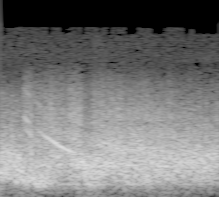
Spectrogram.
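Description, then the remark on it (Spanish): A loud, rumbling explosion, an oxygen tank blowing up in a shark's mouth and blowing its head off, as at the end of the first Jaws film, roars steadily for about two seconds, dense and noisy, with faint descending whistling tones sliding through it. No one speaks. “O que le metan a un tiburón una bombona de oxígeno en la boca y le vuelen la cabeza, que es lo que pasa, si te acuerdas, al final de la primera película de Tiburón.”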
